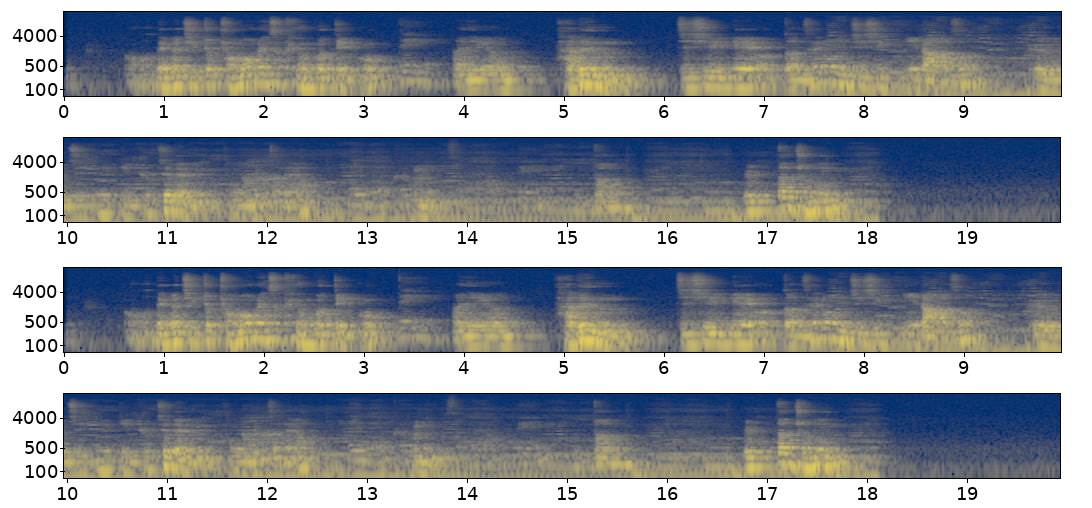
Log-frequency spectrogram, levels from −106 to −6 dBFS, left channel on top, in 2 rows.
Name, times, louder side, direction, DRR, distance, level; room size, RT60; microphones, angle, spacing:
voice 1, 0.6-3.1 3.9-4.4 4.9-5.7 6.1-9.1 9.7-12.4 13.4-13.7 15.0-15.7 16.7-17.8, right 1 dB, 90° right, -5 dB, 0.5 m, -30 dB
voice 2, 3.3-3.7 11.7-12.4 12.8-14.7, equal, 65° right, -3 dB, 0.9 m, -44 dB
sound 1, 7.6-18.1, equal, 65° left, 0.7 m, -41 dB
2.4 x 2.2 x 2.3 m, 0.83 s
head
